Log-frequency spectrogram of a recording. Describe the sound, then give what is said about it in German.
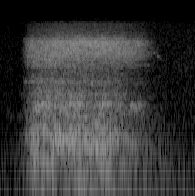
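A single slow exhale through the mouth during a guided breathing exercise: a soft, airy hiss that swells, holds for just over a second, then fades, heard alone. “halte kurz inne und atme dann durch den Mund aus.”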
